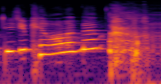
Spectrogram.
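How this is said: It is said in a mocking, exaggerated way.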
